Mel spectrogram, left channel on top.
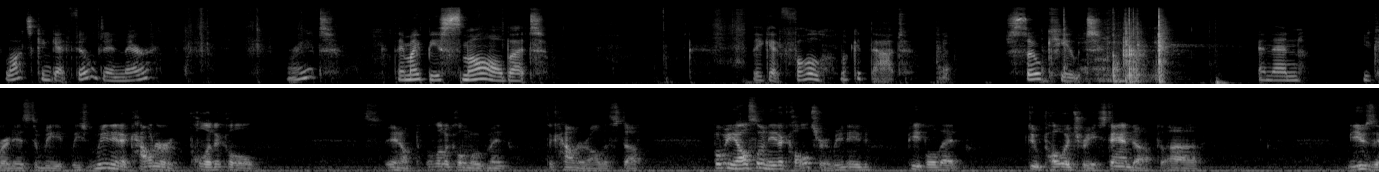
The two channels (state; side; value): different; both; correlation 0.00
